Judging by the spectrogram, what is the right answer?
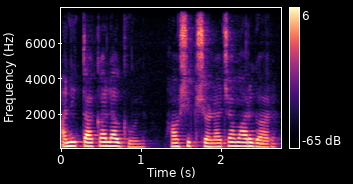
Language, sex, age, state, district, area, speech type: Goan Konkani, female, 18-30, Goa, Tiswadi, rural, spontaneous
